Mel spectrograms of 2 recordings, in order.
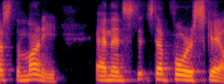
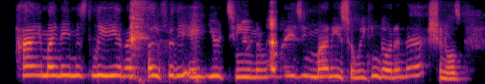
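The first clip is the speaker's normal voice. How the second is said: put-on very high, soft eight-year-old kid voice; 10 semitones higher, 6 dB quieter than usual. Showing how a youth team could pitch a fundraiser on video: 8-year-old child voice. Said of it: "channeling my inner 8-year-old".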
